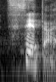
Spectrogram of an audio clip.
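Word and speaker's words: zeta: I griega is Y, and then Z is theta. So again, the same pronunciation as the C. Theta, with your tongue between your teeth, theta.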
